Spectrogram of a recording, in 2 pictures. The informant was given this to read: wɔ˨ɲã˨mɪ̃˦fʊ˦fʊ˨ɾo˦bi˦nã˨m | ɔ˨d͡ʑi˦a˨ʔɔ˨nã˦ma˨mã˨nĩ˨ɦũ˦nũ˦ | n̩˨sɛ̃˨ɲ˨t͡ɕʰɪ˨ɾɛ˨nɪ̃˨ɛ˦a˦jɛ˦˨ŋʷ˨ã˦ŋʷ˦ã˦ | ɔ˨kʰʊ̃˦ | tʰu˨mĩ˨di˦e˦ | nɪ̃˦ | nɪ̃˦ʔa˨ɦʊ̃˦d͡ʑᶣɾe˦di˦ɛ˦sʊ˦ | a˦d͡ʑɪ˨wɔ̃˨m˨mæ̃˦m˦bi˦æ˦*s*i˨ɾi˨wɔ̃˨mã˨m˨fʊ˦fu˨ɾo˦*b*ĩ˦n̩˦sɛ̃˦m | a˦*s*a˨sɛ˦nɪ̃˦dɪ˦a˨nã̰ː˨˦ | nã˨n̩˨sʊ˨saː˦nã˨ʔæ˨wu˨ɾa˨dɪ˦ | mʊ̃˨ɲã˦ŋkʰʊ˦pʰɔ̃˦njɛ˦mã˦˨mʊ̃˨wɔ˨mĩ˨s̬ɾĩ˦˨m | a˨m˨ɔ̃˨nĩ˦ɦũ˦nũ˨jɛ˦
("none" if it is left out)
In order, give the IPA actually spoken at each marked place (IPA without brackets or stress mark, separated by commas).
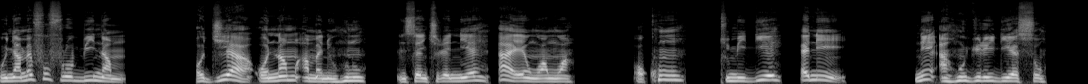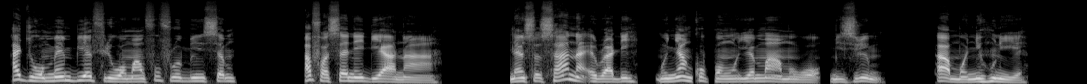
f, b, f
